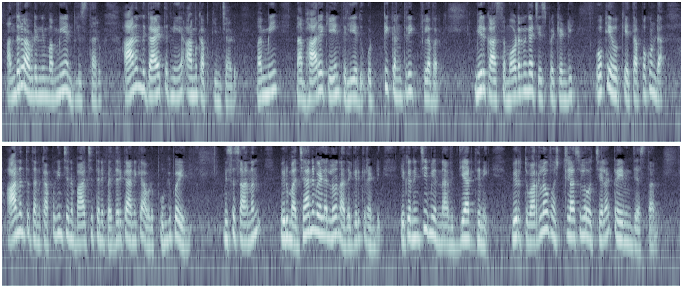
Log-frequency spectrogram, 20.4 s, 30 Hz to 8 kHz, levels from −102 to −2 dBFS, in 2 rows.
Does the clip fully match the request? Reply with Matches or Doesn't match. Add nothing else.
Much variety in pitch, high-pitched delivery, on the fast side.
Doesn't match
